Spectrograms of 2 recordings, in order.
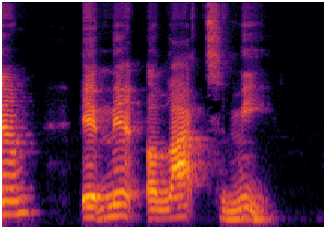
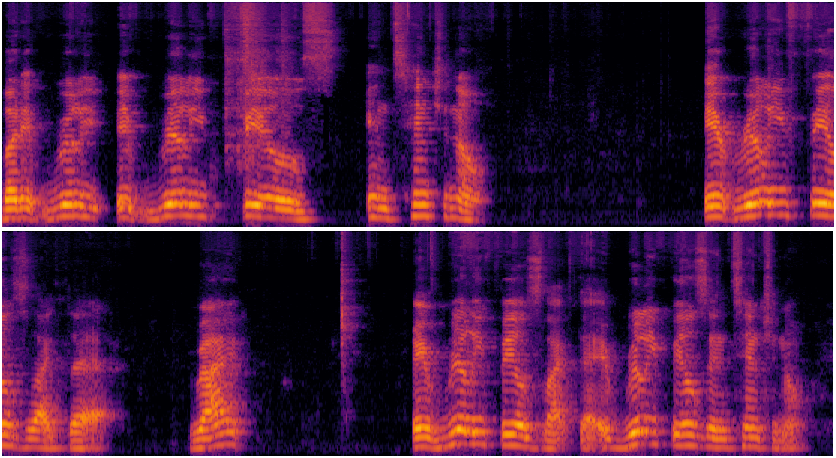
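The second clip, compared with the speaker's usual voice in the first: holding back emotion, fighting tears; 3 semitones lower, 4 dB quieter than usual. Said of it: "I'm trying not to get emotional right now".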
